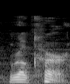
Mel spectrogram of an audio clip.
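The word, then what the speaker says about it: Rökkr: O and then a KKR I would think Roker Oh so as you say Keisha is it pronounced Roker for the for your steed or rope here Roker okay good all right ahead right the first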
